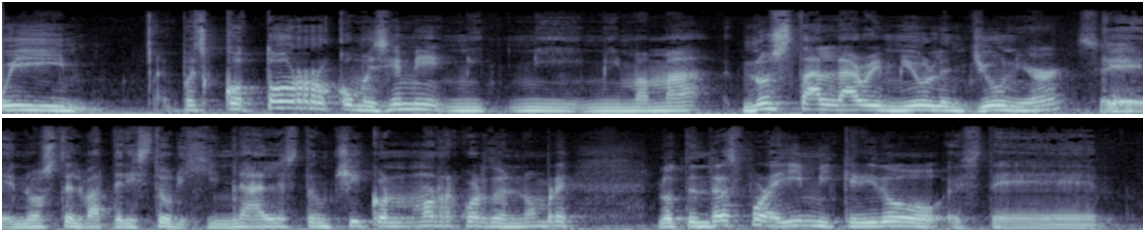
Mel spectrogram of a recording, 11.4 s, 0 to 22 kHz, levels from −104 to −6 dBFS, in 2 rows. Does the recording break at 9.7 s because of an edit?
no; 1 cut; at 3.7 s

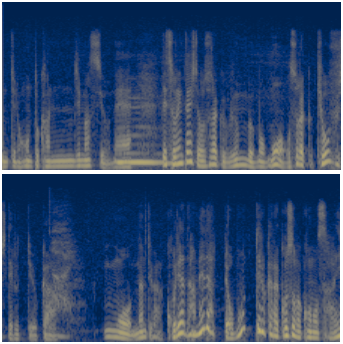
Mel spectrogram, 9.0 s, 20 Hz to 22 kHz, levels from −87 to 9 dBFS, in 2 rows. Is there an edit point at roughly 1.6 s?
no; 0 cuts

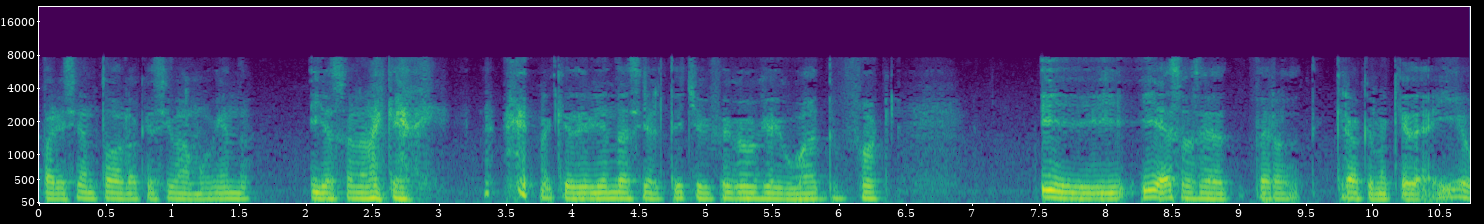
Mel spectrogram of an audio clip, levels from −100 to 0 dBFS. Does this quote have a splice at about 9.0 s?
yes; 1 cut; at 9.0 s

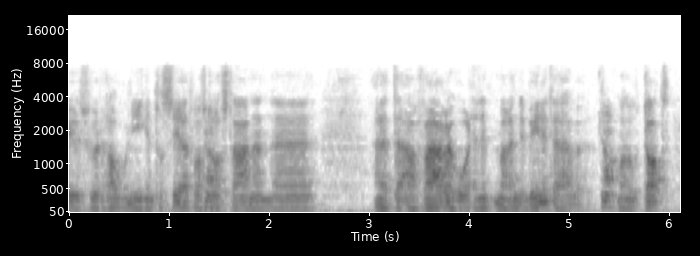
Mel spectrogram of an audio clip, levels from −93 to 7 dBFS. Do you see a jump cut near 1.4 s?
yes; 2 cuts; at 1.4 s, 4.0 s

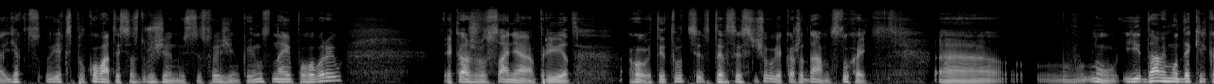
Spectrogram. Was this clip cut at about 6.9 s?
yes; 1 cut; at 6.9 s

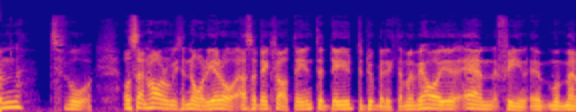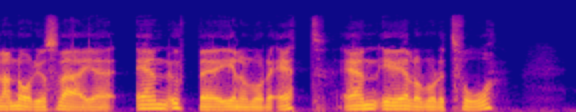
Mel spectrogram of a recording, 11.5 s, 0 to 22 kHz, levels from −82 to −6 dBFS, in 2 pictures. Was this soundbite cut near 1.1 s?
no; 1 cut; at 5.0 s

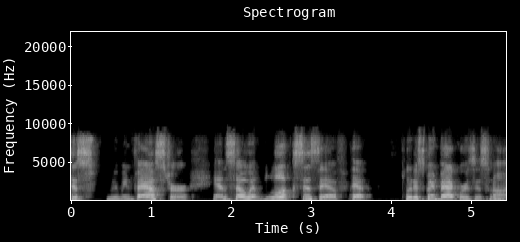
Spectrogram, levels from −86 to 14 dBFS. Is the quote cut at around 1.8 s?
no; 1 cut; at 3.5 s

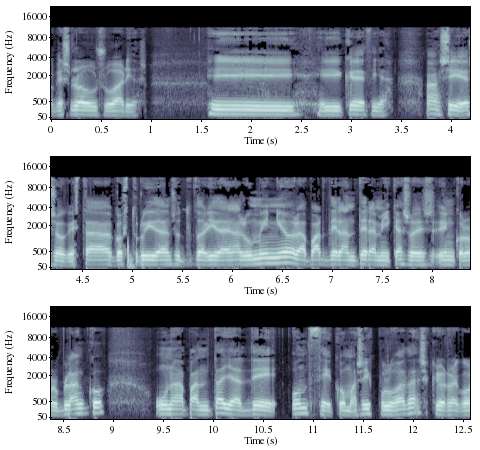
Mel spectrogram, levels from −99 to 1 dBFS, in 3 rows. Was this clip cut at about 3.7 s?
no; 1 cut; at 1.6 s

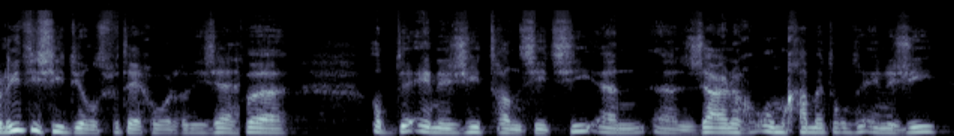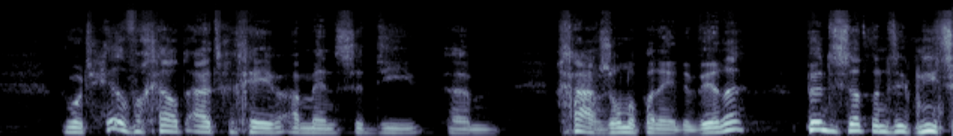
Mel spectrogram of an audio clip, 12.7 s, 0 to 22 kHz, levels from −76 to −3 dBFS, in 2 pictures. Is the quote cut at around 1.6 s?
yes; 1 cut; at 1.6 s

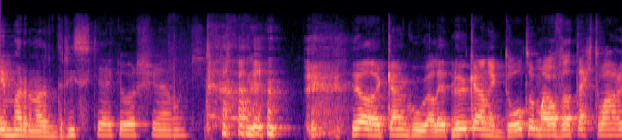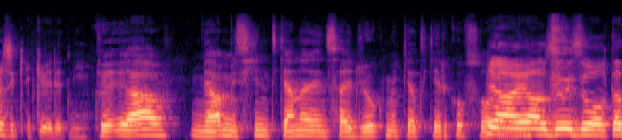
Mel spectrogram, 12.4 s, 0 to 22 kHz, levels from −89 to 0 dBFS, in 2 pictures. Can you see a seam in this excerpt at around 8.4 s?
no; 1 cut; at 4.5 s

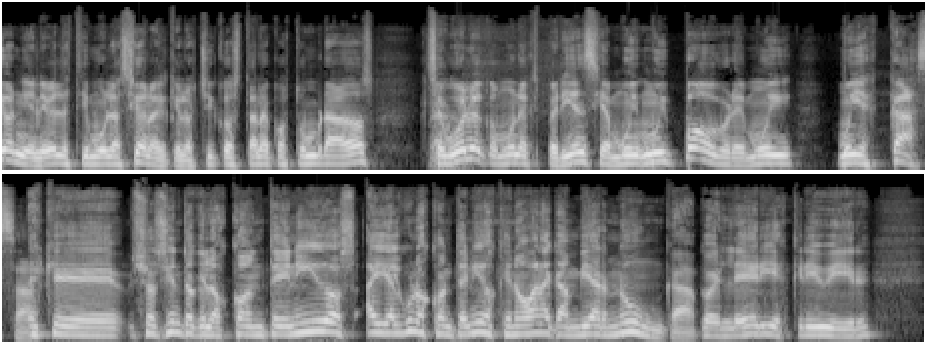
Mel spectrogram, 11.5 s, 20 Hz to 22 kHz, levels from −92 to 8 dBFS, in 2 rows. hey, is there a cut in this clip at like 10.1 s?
yes; 1 cut; at 10.1 s

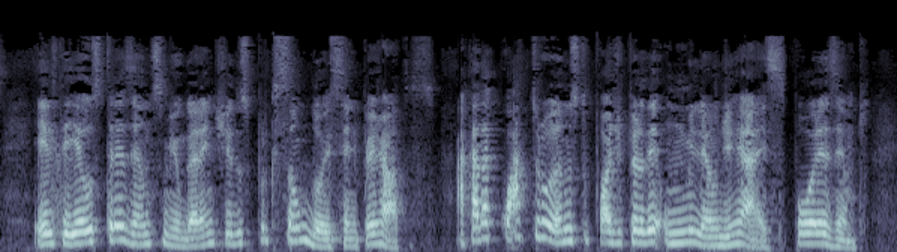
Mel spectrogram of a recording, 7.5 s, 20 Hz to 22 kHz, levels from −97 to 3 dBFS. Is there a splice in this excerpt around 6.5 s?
yes; 2 cuts; at 3.7 s, 6.5 s

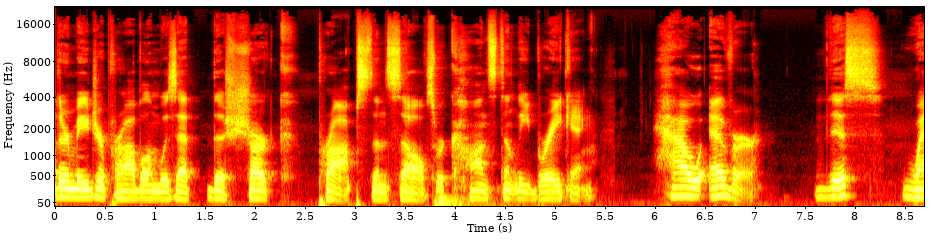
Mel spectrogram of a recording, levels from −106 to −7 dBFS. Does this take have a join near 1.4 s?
yes; 1 cut; at 1.4 s

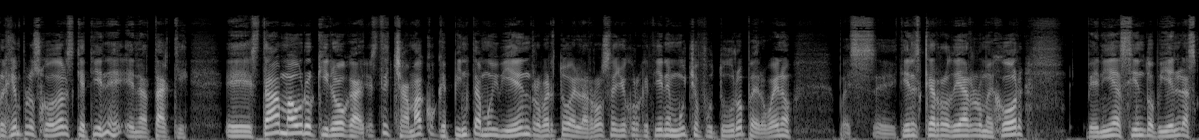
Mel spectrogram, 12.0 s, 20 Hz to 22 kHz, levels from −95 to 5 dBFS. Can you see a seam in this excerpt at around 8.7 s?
no; 2 cuts; at 3.6 s, 10.9 s

